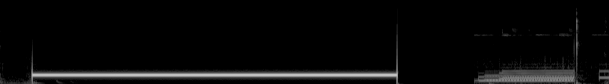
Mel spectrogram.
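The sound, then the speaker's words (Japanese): A steady, pure sine-wave tone holds at one pitch for almost four seconds, then cuts off abruptly; after a pause, a shorter buzzy, harmonically rich tone follows. No one speaks. “音楽の人に対して分かりやすく言うとサイン派ですみんな大好きなサイン派でございます、ねはい、ちょっとじゃあここでサイン派聞いてみましょうかはい”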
